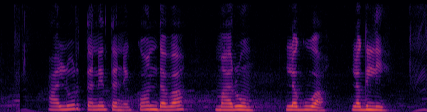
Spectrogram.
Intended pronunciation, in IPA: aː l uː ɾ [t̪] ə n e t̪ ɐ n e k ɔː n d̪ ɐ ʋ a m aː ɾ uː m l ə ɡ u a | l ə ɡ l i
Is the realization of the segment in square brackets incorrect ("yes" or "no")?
no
